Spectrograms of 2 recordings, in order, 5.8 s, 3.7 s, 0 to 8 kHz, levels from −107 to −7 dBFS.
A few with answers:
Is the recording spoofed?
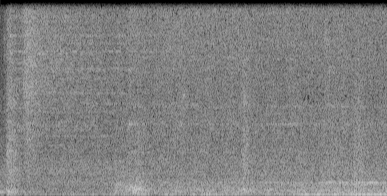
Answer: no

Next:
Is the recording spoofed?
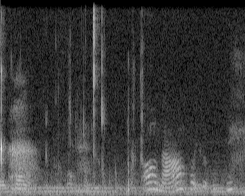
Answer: no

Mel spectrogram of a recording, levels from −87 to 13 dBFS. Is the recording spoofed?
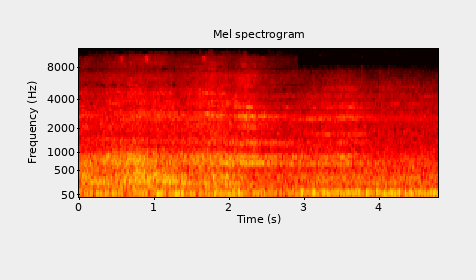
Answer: no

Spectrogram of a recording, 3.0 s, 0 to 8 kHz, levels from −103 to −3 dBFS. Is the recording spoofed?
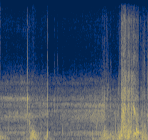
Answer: no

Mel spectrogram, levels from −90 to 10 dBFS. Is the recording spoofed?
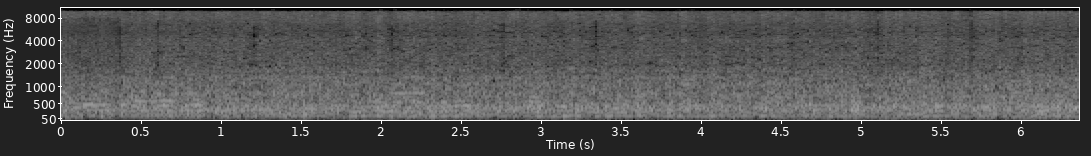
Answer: no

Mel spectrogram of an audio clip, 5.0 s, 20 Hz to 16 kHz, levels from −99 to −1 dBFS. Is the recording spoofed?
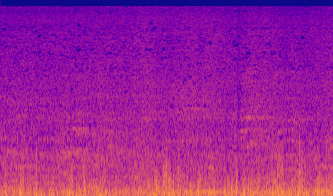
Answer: no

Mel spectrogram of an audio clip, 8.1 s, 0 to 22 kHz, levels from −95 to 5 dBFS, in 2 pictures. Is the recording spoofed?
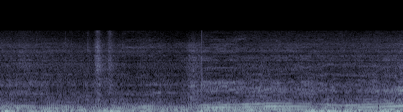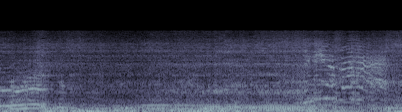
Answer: yes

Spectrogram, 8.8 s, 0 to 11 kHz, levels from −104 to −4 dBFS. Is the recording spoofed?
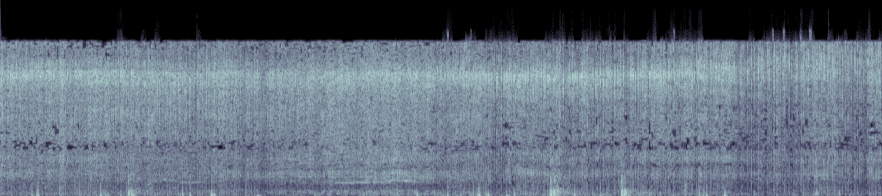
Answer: no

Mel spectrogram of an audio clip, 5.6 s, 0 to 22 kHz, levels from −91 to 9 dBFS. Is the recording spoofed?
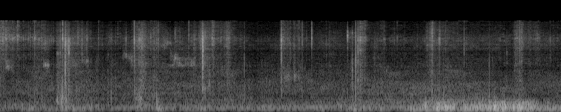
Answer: yes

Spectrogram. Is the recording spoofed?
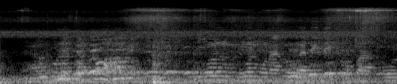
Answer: no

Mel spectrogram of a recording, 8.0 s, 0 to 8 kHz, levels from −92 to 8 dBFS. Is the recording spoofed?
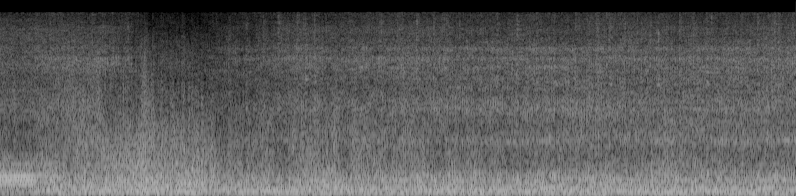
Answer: no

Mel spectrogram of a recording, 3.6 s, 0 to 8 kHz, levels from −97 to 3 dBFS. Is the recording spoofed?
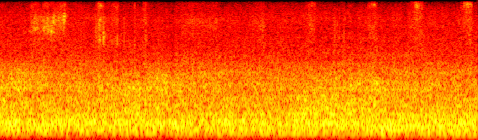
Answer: no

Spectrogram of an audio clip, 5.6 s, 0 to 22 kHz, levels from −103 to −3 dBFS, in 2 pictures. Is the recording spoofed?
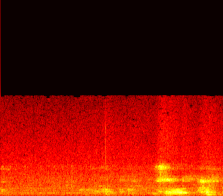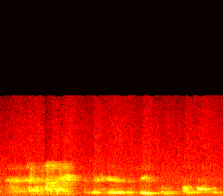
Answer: no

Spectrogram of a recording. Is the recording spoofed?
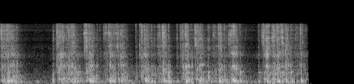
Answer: yes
